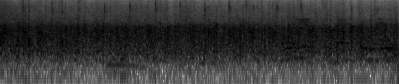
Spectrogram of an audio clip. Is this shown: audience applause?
yes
